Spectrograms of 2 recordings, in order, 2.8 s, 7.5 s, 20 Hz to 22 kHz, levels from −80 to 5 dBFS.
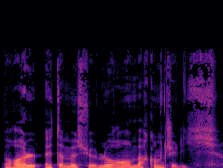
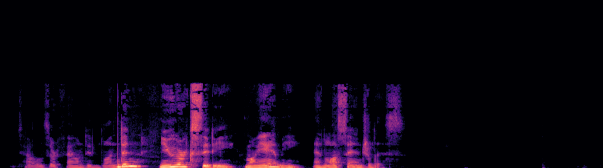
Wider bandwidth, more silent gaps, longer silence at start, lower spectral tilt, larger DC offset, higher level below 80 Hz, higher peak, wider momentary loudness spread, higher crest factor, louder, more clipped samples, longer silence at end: first, 16 kHz vs 11.5 kHz; neither; second, 0.05 s vs 0.35 s; about the same, -6.5 dB/octave vs -6 dB/octave; neither; about the same, -56 dBFS vs -58 dBFS; second, -6 dBFS vs 0 dBFS; second, 14 LU vs 24 LU; about the same, 18 dB vs 18 dB; second, -23 LUFS vs -15 LUFS; neither; second, 0.05 s vs 2.85 s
